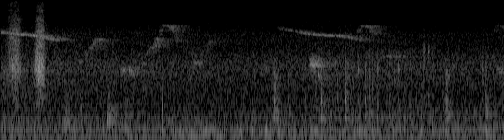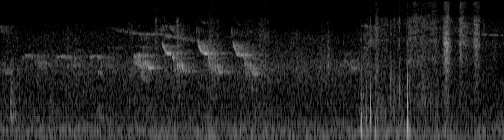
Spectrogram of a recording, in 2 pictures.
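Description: Faint bird calls: short high whistled notes gliding downward, then a quick cluster of chirps about two-thirds through. A few sharp clicks come near the start and again near the end.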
